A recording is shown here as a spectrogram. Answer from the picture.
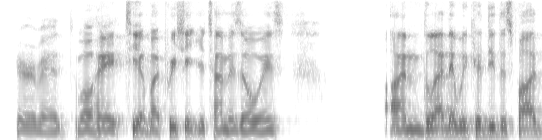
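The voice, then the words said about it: Tired-sounding voice. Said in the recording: “I don't know if you can hear it in my voice, but I'm a little bit tired.”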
